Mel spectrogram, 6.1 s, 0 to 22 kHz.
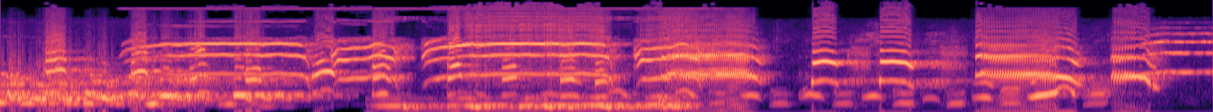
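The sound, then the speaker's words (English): A finished monkey sound-effect track about 3.5 seconds long, made of monkey recordings mixed and jumbled together and faded into the left and right speakers: shrill screeches and hoots overlapping in rapid, chattering bursts, loud throughout, with wavering high-pitched whoops and a low grunting layer underneath. “Which gives us a finished monkey track, as follows.”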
